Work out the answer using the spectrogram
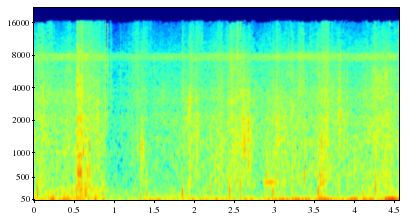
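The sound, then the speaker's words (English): Footsteps walk along a popular mountain trail near a park headquarters, on the way to Cataract Falls. Steady, even steps crunch at a moderate pace, fairly quiet, with no talking. “We'll walk into one of our little popular trails here because it's right by the headquarters.”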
